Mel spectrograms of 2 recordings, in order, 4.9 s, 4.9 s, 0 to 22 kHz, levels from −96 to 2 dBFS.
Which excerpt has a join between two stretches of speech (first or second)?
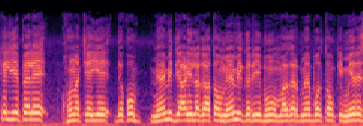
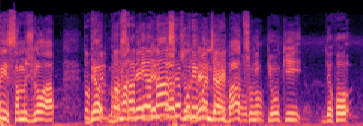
second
